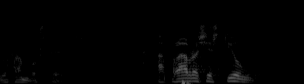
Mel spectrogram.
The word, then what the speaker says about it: xestión: A palabra xestión, que se escribe con X ao primeiro e que termina cun acento na ON, pois, sí, pero con acento en ON, ten por o medio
